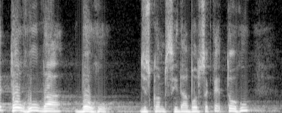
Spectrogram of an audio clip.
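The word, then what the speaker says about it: תֹהוּ וָבֹהוּ: लिखा है तोहू वा बोहू, जिसको हम सीधा बोल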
